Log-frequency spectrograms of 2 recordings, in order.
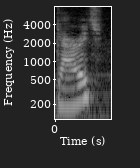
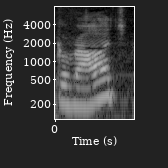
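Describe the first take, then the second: First: It is said in a British accent. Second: It is said in an American accent. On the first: "we say garage" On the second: "they say garage"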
